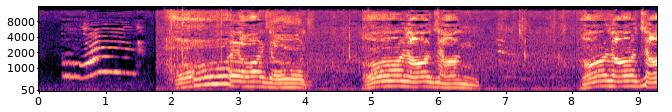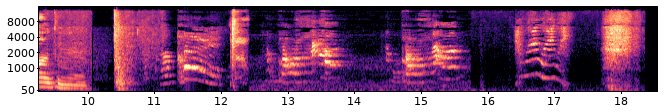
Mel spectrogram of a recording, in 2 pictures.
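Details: Domestic cat, from a compilation of funny cat vocalizations: a sequence of wavering, moaning howls, each about one and a half seconds long, repeated several times, then shorter choppy meows and chirps.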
